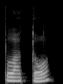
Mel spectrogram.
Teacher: Это слово, как и многие заимствованные, ударяется на последний слог – «плато».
